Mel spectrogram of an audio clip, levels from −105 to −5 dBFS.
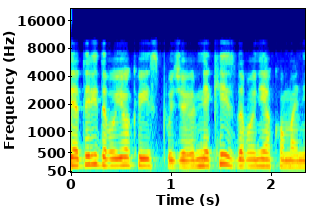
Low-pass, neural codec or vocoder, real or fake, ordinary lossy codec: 7.2 kHz; none; real; Opus, 24 kbps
